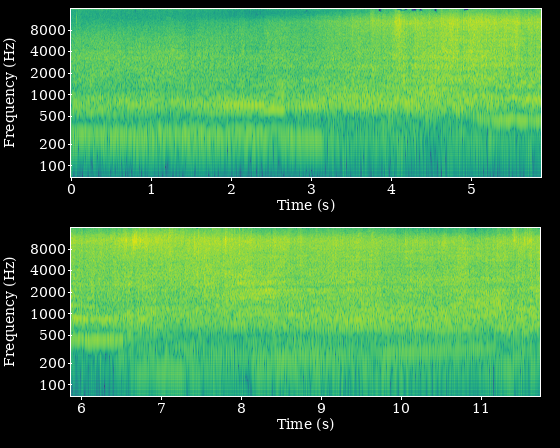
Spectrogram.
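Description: Several racing car engines roar loudly.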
